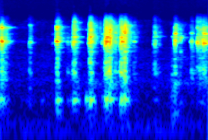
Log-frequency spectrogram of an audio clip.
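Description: Loose CPU chips clinking and rattling against each other and the walls of a clear plastic container as it is tipped and shaken: a quick series of light clicks, densest around the middle.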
